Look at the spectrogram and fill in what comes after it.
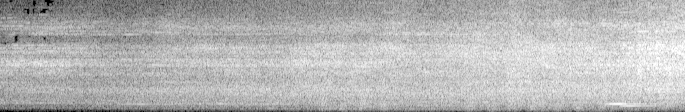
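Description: Shinkansen bullet train running along the platform, a steady rush of wheel and air noise that grows steadily louder. A brief two-note tone, the second lower, sounds about six seconds in.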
